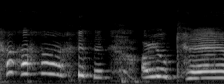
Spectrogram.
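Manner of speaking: high, laughing, taunting voice. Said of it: "she was laughing".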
